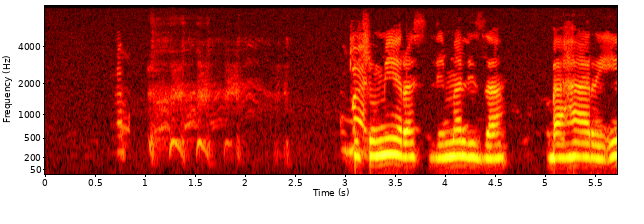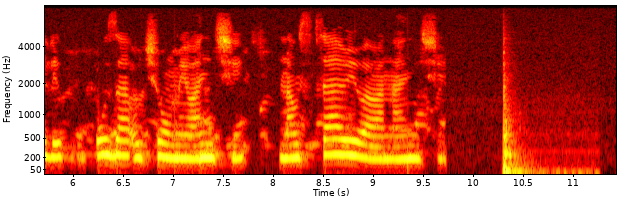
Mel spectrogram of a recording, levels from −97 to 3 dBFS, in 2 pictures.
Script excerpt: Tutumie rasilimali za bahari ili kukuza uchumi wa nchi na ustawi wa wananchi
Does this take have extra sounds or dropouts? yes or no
yes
